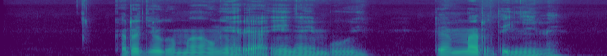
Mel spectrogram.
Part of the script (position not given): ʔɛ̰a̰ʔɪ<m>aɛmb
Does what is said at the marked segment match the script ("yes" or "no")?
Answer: no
